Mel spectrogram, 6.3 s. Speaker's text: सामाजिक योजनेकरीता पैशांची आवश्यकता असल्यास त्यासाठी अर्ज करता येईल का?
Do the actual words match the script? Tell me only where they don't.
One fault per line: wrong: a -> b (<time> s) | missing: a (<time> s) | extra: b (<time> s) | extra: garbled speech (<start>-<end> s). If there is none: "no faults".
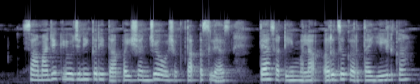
extra: मला (4.4 s)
